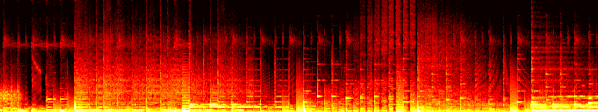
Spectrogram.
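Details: Only instrumental background music with percussive hits plays, and no animal is heard.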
